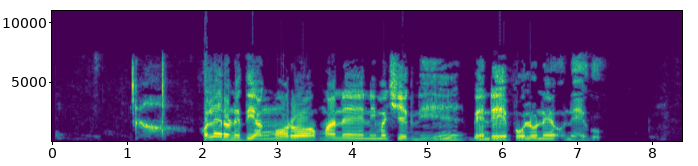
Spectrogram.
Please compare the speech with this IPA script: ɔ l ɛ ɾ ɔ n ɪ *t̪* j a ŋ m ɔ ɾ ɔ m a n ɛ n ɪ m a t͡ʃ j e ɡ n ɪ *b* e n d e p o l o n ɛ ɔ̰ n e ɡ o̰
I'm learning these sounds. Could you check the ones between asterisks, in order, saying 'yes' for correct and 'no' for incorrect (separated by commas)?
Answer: no, yes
